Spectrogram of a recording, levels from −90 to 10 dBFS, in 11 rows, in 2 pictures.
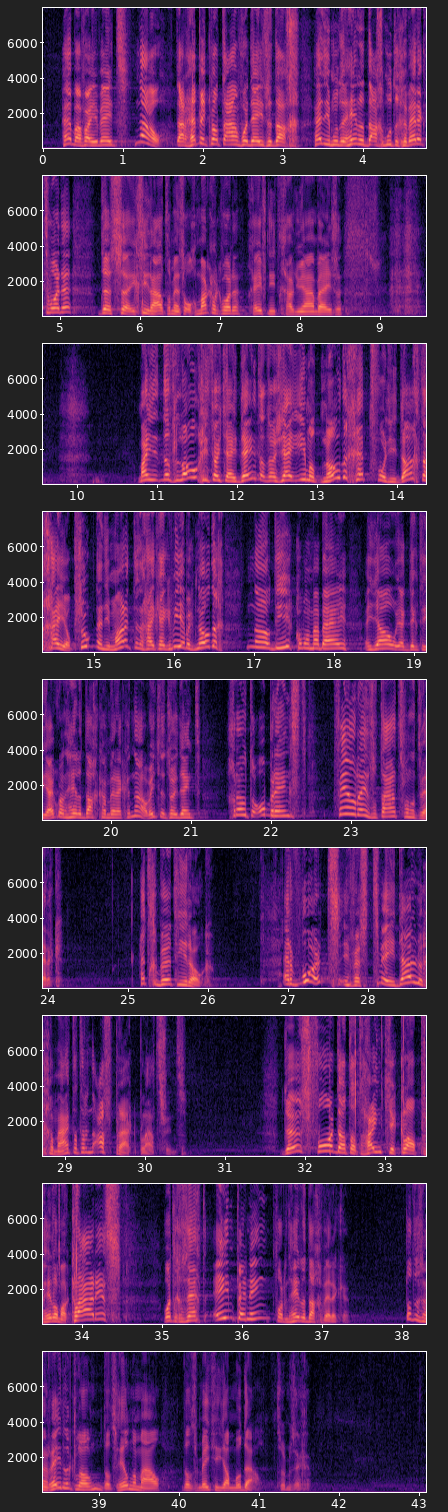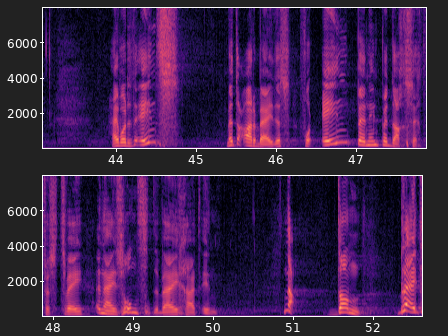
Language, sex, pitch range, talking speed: Dutch, male, 185-260 Hz, 195 wpm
